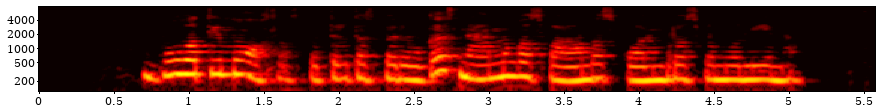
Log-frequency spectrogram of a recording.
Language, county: Lithuanian, Utena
